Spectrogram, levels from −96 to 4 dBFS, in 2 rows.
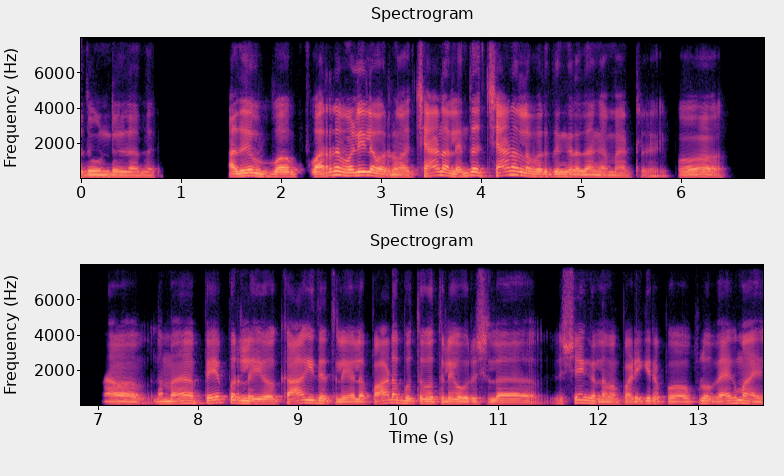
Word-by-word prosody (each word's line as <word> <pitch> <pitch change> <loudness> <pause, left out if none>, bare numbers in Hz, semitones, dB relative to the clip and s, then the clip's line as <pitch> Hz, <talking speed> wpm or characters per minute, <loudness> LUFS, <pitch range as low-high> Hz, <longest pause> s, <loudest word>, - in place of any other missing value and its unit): அது 100 - -2
உண்டு 100 -1 +1 0.2
அது. 95 0 -5 0.8
அது 130 +4 +4 0.3
வ - - +4 0.4
வர்ற 175 +11 +3
வழில 185 +2 +5
வரணும். 110 -5 +1 0.2
சேனல், 155 -2 +2
எந்த 160 +7 +1 0.2
சேனல்ல 200 -5 +2
வருதுங்கிறது 125 -3 +1
தாங்க 105 -3 -1
மேட்டரு. 90 +9 -8
இப்போ, 95 -9 -8 1.0
ந - - -4 0.5
நம்ம 115 +1 0 0.3
பேப்பர்லயோ, 145 -6 +1 0.2
காகிதத்திலேயோ, 125 -5 0
இல்ல 110 -1 +1
பாட 155 +6 0
புத்தகத்திலேயோ 120 -2 0
ஒரு 105 -1 -2
சில 105 -1 -1 0.6
விஷயங்கள் 135 +3 -2
நம்ம 100 -1 -2
படிக்கிறப்போ, 110 0 -2
அவ்ளோ 130 +6 -3
வேகமா 140 +2 0
125 Hz, 125 wpm, -22 LUFS, 110-145 Hz, 1.0 s, வழில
